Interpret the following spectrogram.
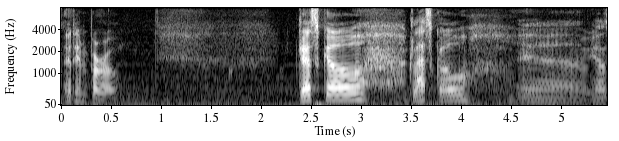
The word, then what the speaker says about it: Edinburgh: iess Edinburgh it's not pronounced Edinburg it's actually pronounced eduro Glasco Glasco uh we have Scotland here Scotland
